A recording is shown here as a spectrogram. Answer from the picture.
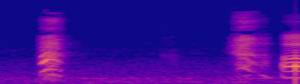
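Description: A woman's short, breathy gasp about a third of a second in, followed by a quick breath in just before she starts talking again near the end.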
